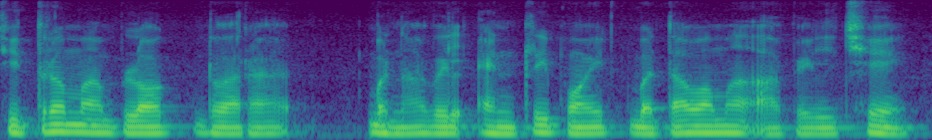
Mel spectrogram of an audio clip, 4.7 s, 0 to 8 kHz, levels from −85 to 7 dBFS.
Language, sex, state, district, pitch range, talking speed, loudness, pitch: Gujarati, male, Gujarat, Valsad, 95-105 Hz, 115 wpm, -17 LUFS, 95 Hz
